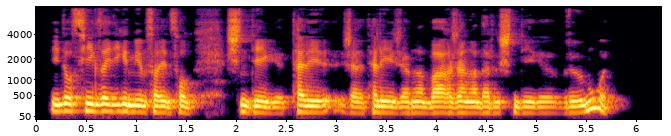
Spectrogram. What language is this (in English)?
Kazakh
